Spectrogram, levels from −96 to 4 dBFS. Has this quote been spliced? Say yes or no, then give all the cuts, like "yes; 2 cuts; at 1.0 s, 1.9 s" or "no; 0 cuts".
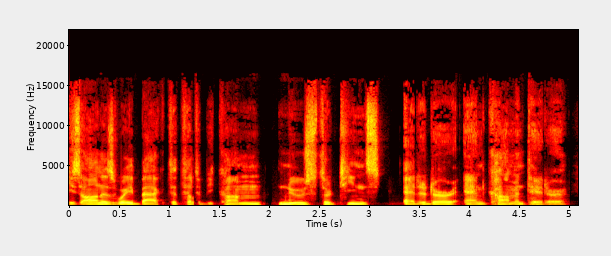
yes; 3 cuts; at 1.2 s, 2.0 s, 3.2 s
